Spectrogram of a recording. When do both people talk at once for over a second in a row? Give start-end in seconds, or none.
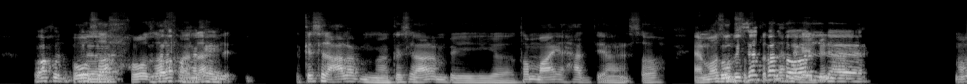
0.7-2.3, 7.2-8.6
